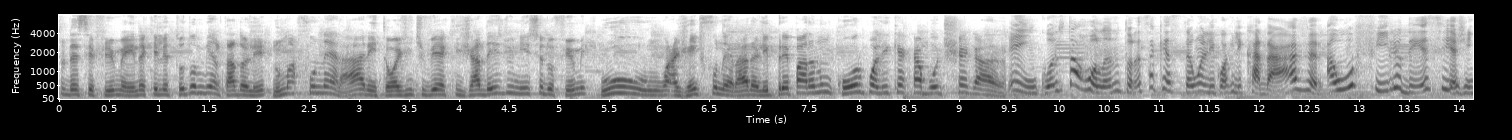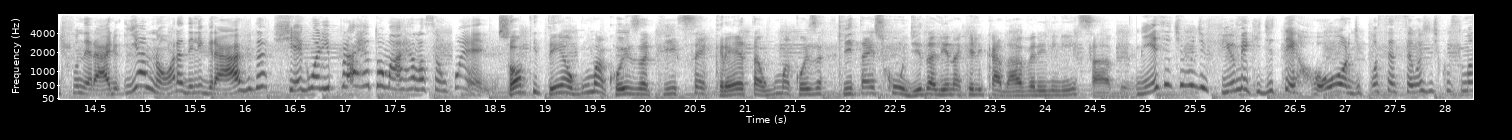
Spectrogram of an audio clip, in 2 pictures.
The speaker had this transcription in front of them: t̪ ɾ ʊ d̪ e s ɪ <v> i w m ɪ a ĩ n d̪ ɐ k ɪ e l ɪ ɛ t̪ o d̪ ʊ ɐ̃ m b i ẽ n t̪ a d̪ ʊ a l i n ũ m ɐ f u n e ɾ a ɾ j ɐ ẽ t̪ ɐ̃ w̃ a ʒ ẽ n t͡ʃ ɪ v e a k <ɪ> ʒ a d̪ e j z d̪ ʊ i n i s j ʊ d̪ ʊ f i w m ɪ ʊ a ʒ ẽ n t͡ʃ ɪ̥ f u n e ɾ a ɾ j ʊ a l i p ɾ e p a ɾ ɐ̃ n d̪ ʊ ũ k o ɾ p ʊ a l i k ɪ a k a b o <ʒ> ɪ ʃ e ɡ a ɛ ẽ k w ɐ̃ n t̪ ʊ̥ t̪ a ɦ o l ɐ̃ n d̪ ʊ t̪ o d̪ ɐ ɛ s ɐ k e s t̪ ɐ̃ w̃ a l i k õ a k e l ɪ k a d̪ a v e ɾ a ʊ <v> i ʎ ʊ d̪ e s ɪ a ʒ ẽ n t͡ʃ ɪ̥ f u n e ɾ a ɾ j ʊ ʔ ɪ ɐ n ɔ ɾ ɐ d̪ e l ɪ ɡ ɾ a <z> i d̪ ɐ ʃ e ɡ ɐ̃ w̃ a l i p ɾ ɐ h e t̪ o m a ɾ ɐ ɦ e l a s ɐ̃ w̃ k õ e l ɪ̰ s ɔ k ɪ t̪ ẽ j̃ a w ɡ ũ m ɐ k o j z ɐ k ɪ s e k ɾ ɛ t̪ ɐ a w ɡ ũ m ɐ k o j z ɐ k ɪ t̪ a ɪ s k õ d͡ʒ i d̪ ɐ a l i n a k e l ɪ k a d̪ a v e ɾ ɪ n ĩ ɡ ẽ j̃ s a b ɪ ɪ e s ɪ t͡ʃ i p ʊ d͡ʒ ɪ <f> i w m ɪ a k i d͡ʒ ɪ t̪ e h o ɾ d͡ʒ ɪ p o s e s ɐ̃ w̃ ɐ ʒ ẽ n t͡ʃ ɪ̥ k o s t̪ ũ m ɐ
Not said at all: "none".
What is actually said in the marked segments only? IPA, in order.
f, i, d͡ʒ, f, v, f

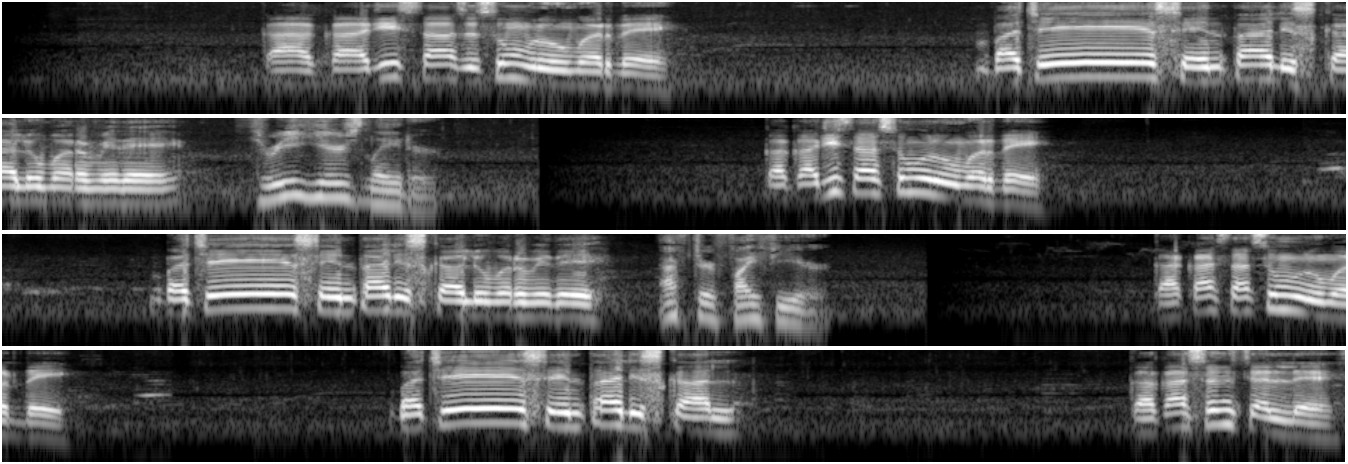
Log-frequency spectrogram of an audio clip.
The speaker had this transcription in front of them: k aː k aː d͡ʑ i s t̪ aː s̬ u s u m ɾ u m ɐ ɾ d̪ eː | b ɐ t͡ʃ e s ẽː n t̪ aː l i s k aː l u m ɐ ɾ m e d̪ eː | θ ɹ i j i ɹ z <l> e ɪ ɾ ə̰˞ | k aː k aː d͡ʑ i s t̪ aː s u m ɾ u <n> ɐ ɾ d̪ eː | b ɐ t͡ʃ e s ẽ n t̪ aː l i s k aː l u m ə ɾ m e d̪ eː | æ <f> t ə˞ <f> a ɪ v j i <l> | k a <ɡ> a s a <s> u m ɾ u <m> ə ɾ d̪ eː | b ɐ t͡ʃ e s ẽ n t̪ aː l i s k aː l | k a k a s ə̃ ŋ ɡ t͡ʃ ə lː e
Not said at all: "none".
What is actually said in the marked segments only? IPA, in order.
l, m, f, f, ɹ, k, s, m

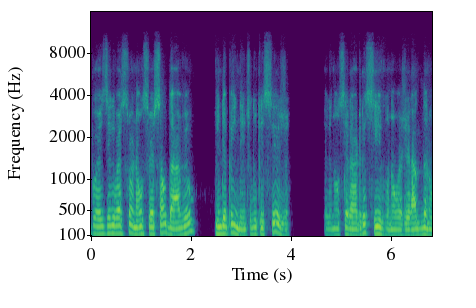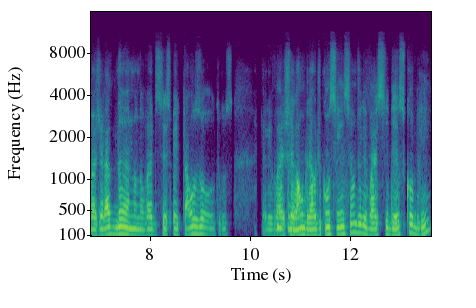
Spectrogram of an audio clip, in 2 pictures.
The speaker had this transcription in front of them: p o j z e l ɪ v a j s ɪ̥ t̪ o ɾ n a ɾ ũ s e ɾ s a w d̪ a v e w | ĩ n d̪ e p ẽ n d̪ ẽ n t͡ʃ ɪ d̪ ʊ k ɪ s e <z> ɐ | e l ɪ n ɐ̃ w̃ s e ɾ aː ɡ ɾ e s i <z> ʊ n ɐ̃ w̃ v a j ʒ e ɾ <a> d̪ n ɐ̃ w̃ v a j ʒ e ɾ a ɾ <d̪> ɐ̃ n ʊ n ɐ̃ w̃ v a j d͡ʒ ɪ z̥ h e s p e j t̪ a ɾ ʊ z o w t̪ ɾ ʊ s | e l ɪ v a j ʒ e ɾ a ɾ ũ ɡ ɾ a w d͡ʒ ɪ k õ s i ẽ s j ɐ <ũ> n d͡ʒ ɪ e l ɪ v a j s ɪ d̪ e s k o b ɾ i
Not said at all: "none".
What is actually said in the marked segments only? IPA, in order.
ʒ, v, a, d̪, õ

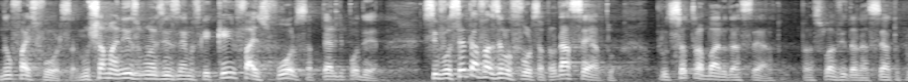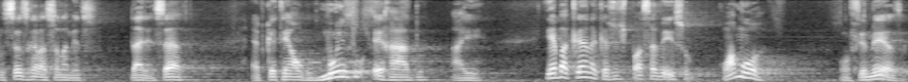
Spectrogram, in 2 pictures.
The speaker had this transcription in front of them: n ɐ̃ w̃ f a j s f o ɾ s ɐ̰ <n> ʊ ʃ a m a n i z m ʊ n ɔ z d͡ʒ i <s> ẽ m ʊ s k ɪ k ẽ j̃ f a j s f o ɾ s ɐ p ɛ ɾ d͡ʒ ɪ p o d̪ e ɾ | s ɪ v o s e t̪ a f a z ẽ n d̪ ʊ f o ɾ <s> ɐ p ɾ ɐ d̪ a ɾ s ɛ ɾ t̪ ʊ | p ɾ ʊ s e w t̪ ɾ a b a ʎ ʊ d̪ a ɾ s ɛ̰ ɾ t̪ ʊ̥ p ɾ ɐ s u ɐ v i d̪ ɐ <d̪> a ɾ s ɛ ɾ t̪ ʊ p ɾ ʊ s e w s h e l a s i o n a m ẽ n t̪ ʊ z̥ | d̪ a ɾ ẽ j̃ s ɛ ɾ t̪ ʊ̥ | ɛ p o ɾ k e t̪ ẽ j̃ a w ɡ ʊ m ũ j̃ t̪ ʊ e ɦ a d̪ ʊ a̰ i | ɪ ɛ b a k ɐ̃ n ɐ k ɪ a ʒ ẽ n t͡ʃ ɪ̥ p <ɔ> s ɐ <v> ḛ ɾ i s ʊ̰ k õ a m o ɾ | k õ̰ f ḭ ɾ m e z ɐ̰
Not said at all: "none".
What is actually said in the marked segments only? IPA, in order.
n, z, s, d̪, ɔ, v

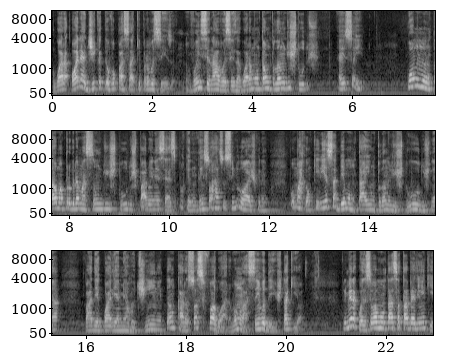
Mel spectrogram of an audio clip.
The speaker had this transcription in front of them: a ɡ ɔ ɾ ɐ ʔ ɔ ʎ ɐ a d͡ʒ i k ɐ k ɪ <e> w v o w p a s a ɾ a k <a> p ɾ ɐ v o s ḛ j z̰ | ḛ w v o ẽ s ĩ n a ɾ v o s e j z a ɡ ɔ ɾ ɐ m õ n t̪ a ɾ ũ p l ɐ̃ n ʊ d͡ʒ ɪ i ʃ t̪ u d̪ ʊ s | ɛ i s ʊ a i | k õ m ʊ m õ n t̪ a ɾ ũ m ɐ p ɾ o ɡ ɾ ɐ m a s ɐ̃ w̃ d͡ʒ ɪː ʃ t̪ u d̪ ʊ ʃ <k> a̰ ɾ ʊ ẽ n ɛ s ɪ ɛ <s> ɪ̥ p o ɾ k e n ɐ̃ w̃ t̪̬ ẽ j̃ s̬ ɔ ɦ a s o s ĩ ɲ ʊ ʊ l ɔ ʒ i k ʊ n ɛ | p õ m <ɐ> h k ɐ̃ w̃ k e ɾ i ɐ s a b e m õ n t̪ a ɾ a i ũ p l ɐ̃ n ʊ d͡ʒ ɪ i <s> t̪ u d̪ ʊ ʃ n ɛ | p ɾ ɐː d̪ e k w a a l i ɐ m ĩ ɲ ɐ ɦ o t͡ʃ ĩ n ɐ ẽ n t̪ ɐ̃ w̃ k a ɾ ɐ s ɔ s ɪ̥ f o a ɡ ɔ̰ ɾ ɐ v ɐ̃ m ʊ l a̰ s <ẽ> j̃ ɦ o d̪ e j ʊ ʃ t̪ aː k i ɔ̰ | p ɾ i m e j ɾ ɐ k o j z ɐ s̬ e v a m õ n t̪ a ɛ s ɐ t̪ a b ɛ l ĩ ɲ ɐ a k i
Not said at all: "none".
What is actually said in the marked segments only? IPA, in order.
e, i, p, s, a, ʃ, ẽ

